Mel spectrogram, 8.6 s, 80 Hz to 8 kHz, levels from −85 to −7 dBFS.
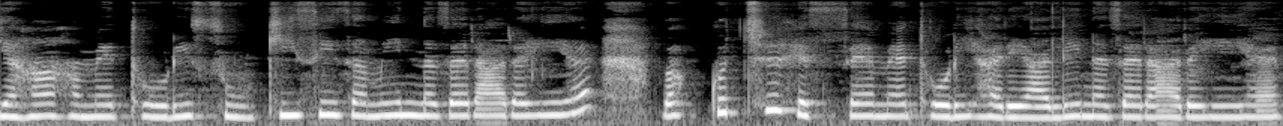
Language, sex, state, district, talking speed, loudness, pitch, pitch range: Hindi, female, Chhattisgarh, Balrampur, 145 wpm, -14 LUFS, 245 Hz, 230-255 Hz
